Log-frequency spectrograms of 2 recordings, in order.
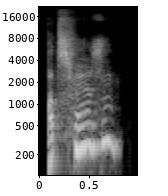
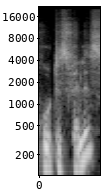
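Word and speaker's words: Rotes Velles: R-O-T-E-S. Zweites Wort. V-E-L-L-E-S. – Rotzfelsen? – Du hast es fast richtig ausgesprochen. Also nicht Rotes Felles, sondern Rotzfels.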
